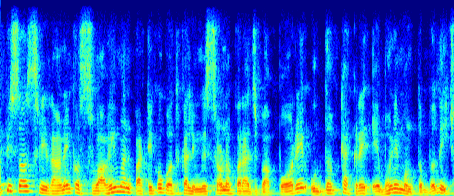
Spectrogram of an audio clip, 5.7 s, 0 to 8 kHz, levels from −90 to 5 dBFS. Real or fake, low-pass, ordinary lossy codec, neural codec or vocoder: fake; 7.2 kHz; Opus, 24 kbps; codec, 16 kHz, 4.8 kbps, FACodec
